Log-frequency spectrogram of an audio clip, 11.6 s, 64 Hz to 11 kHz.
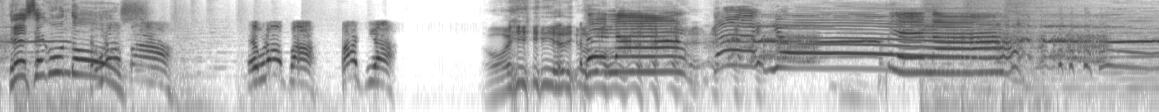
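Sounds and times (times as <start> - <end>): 
rooster crowing: 0.0 - 1.2, 6.7 - 11.5
speech: 0.1 - 1.9, 2.5 - 4.0, 4.8 - 8.2
laughter: 4.9 - 7.8, 9.9 - 11.1.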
